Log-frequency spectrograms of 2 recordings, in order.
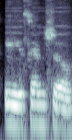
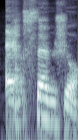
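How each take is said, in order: First: Essential said the right way, weak first vowel; correct pronunciation. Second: Essential said with a full stressed first vowel, wrong; mock wrong essential; wrong pronunciation. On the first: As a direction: model essential. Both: Shown as a demonstration. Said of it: "chứ không phải là essential".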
